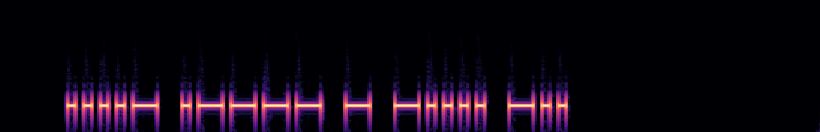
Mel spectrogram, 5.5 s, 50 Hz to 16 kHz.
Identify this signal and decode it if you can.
Morse code, heard as a keyed tone, about 23 wpm, 700 Hz. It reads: 41T6D
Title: Five Challenging Letter-Number Combinations 22wpm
